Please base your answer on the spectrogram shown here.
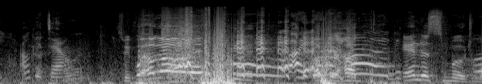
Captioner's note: dog jumping; group laughing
